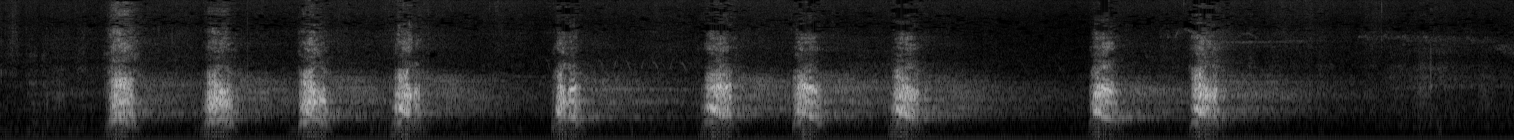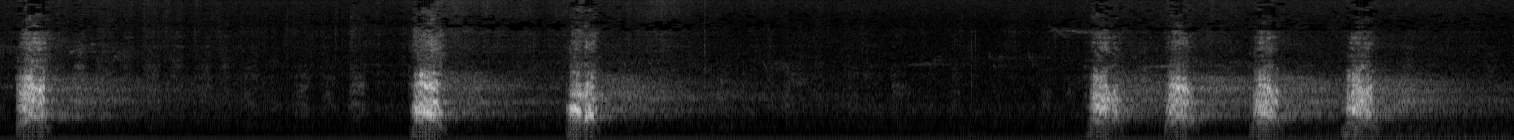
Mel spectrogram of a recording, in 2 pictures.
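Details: Alpine Dachsbracke barking at wild boar at its first boar encounter, after about thirty minutes of barking: loud single barks in quick bursts of three to five, separated by pauses of one to three seconds, echoing slightly.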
